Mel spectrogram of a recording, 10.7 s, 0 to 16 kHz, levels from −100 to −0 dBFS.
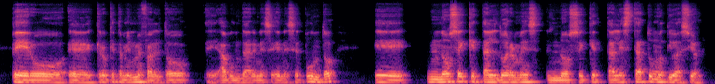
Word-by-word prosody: pero, 90 -3 +4
eh, 85 -3 0
creo 95 +3 -2
que - - -6
también 95 -1 -2
me 105 -1 +3
faltó, 95 0 -2 0.2
eh, - - -9
abundar 90 -1 -3
en 90 +1 -2
ese 90 0 -5
en 85 - -6
ese 90 +1 -7
punto, 120 +4 0 0.5
eh, 95 -2 +2 0.2
no 110 0 +3
sé, 115 0 +2
qué 115 0 -1
tal 100 -3 +1
duermes, 100 +1 +1
So 90 0 +1
sé, 90 0 -3
qué 100 +2 -2
tal 95 -2 -3
está 100 +3 -1
tu 115 - +2
motivación. 100 -5 -1
95 Hz, 150 wpm, -23 LUFS, 90-105 Hz, 0.5 s, pero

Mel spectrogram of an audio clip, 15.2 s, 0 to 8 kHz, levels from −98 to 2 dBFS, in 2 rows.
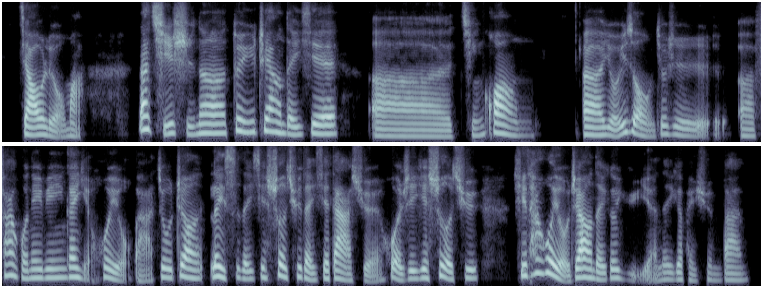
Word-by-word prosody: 交 165 -1 +6
流 - - -3
嘛。 - - -5 0.5
那 275 - +7
其 195 -7 +2
实 175 -3 +1
呢， 200 0 +3
对 245 +1 0
于 220 - -3
这 260 - +1
样 225 -4 +3
的 175 -3 0
一 170 - -6
些， 185 0 +2 0.3
呃， 135 -2 -2
情 155 +2 -8
况， 165 -8 +2 0.5
呃， 165 -2 +4
有 150 -4 -2
一 200 - +1
种 155 - 0
就 180 +8 -6
是， 155 -5 -8
呃， 140 -1 -6
法国 220 -1 -1
那 185 +1 -1
边 185 0 -2
应 190 - -4
该 205 - +3
也 195 - -4
会 190 -5 -2
有 - - -4
吧， - - -8
就 195 -2 0
这 190 -6 +2
类 215 -1 +5
似 190 - -6
的 165 -2 -2
一 - - -6
些 190 +4 -4
社 215 +3 +2
区 205 - -2
的 175 - +1
一 140 - -7
些 170 +3 -2
大 165 -6 +3
学 135 - -7
或 - - -1
者 135 - -2
是 170 - -1
一 - - -4
些 185 0 0
社 195 -1 +2
区， 180 +4 -3 0.4
其 235 - +1
实 - - -4
它 285 +1 +1
会 280 -3 +6
有 - - +2
这 195 - +6
样 195 -1 +7
的 150 -3 0
一 - - -7
个 180 +4 -2
语 150 -7 -13
言 135 - -11
的 150 - -7
一 150 - -10
个 155 - -3
培 135 -3 -14
训 135 +2 -12
班。 140 +1 -6
175 Hz, 290 characters per minute, -24 LUFS, 145-195 Hz, 0.5 s, 那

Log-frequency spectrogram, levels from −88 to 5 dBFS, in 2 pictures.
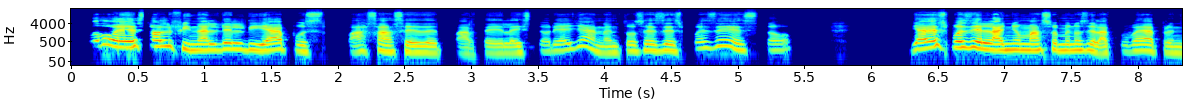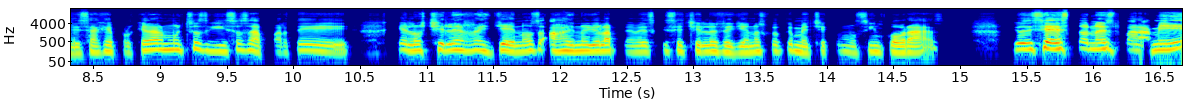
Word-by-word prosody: Todo 295 +3 +2
esto, 265 +2 +6
al 300 +1 +3
final 190 -5 +2
del 215 -1 +2
día, 195 +2 +4
pues, 170 -6 -6
pasa 170 +1 0
a - - -4
ser 150 -3 -1
parte 130 +2 -8
de 135 - -6
la 135 - -4
historia 170 +6 -7
ya, 290 +7 -2
¿no?. 140 -2 -7
Entonces, 170 +4 -5
después 210 +8 -5
de 305 -5 -1
esto, 185 0 -9 0.9
ya - - +6
después 255 0 +5
del 240 -5 +7
año 195 +1 +7
más 190 +2 +3
o - - 0
menos 185 +1 -2
de 180 - +1
la - - +3
curva 170 +2 -7
de 175 - +4
aprendizaje, 150 +1 -4
porque 150 +5 -7
eran 200 +1 +2
muchos 200 0 -5
guisos, 170 +4 -7
aparte 165 +1 -5 0.3
que 195 - -5
los 180 0 -3
chiles 190 -1 -2
rellenos, 175 -1 -3
ay 170 0 0
no, 170 - -3
yo 170 0 -1
la 170 - +3
primera 155 -2 -12
vez 155 - -11
que 170 - -20
hice 170 0 -8
chiles 160 0 -4
rellenos, 150 +2 -5
creo 170 -2 -12
que 185 - -8
me 155 - -3
eché 155 - -13
como 160 -4 -16
5 160 0 -6
horas. 145 +9 0 0.5
Yo 210 - +2
decía: 215 +2 +7
"Esto 225 +1 +2
no 215 - +3
es 220 -5 0
para 190 - 0
mí". 195 +5 +3
180 Hz, 235 wpm, -24 LUFS, 160-200 Hz, 0.9 s, del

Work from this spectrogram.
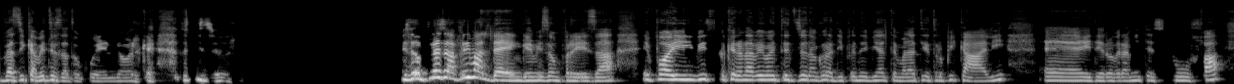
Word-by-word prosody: basicamente 190 +1 -1
è - - -3
stato 155 -2 -8
quello 155 0 -9
perché 145 -5 -5 0.2
tutti 200 +3 -6
i 205 - +3
giorni 155 -3 -8 1.7
Mi - - +7
son 255 0 +7
presa 320 0 +7
prima 325 +1 +8
il 235 - -2
dengue, 180 -3 +3
mi 180 0 -1
son 185 -1 -2
presa 165 -1 -2 0.3
e 225 - -2
poi, 220 0 +5
visto 225 -1 -1
che 235 +3 0
non 205 -1 0
avevo 210 +1 +1
intenzione 205 0 -2
ancora 195 0 -4
di 175 0 -7
prendermi 180 0 -7
altre 180 -1 -8
malattie 170 +3 -7
tropicali, 180 +1 -5 0.4
ehm, 175 -1 -3
ed 170 0 -5
ero 170 0 -5
veramente 175 +2 -7
stufa 180 +3 -4
185 Hz, 170 wpm, -19 LUFS, 170-205 Hz, 1.7 s, prima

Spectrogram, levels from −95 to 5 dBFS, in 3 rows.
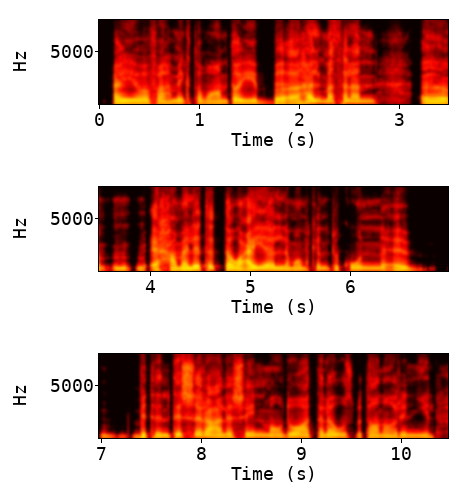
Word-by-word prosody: أيوه، 165 -1 +3
فاهماك 175 +2 -2
طبعًا. 160 -2 -4
طيب، 165 0 -1
هل 200 +8 +3
مثلًا 225 -1 +1 0.5
آآ، 155 0 +2 0.2
امم، 160 -1 -4 0.2
حملات 170 +4 +3
التوعية 180 -3 +5
اللي 180 -3 +1
ممكن 180 +3 -4
تكون 190 +3 -3
ب 150 -3 -3 0.7
بتنتشر 175 +6 0
علشان 175 +2 0
موضوع 170 +2 0
التلوث 165 0 -2
بتاع 150 +2 -5
نهر 160 +3 -3
النيل، 155 -3 -5
170 Hz, 120 wpm, -22 LUFS, 160-185 Hz, 0.7 s, التوعية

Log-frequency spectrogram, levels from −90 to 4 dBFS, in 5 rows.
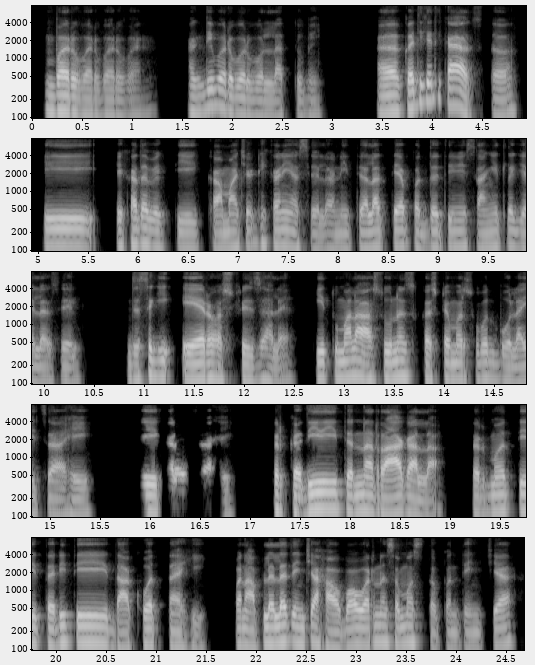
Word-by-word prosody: बरोबर, 115 -4 +3
बरोबर. 100 0 -7 0.5
अगदी 115 +6 -1
बरोबर 115 -8 +1
बोललात 95 -1 -5
तुम्ही. 95 +1 -11 0.6
अ, 115 +1 +5
कधी-कधी 180 +9 +2
काय 155 -2 +7
असतं, 100 +1 -6
की 115 -1 0 0.3
एखादा 115 +3 +1
व्यक्ती 105 -2 -4 0.2
कामाच्या 100 +2 -2
ठिकाणी 115 -3 -2
असेल. 95 -2 -6
आणि 95 0 -6
त्याला 100 +1 +1
त्या 110 -1 +2
पद्धतीने 105 +1 -4
सांगितलं 105 +1 -5
गेलं 95 -2 -2
असेल, 95 0 -7 0.5
जसं 105 +4 -1
की 120 -1 -1
एअर 110 +1 +6
होस्टेस 105 -2 -1
झालं, 100 -1 -4 0.3
की 115 0 +2
तुम्हाला 120 -1 +4
हसूनच 115 +4 0
कस्टमरसोबत 110 +2 -2
बोलायचं 100 +1 -3
आहे, 95 0 -2
हे 110 +3 -3
करायचं 105 -1 -3
आहे. 90 - -8 0.4
तर - - +4
कधी 125 +4 +5
त्यांना 115 0 +4
राग 110 +1 +7
आला, 90 -4 +3 0.4
तर 110 -1 -1
मग 115 +2 +1
ते 120 -1 +4
तरी 115 +3 +2
ते 125 -1 +5
दाखवत 110 +4 +1
नाही, 95 -3 -3 0.3
पण 115 - +1
आपल्याला 120 +5 +4
त्यांच्या 120 -3 +1
हावभावावरनं 115 +6 +3
समजतं, 125 -4 -3
पण 95 -1 -7
त्यांच्या 100 +5 -2
110 Hz, 135 wpm, -23 LUFS, 100-115 Hz, 0.6 s, काय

